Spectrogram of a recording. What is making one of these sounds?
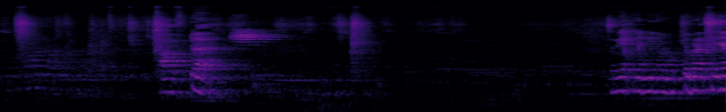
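A woman speaks clearly and slowly, close by.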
